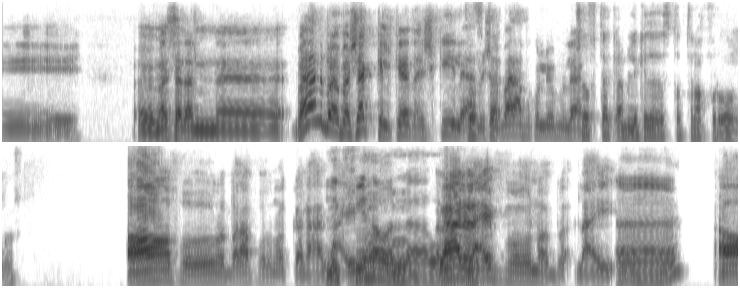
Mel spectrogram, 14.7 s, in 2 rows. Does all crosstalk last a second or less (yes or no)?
no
